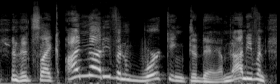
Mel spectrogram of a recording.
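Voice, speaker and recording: A man's voice: high-pitched, huge pitch swings, normal speed, dry recording, clean studio sound. A man co-hosting a casual morning radio show, chatty and storytelling, laughing often. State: recovering from lost voice.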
